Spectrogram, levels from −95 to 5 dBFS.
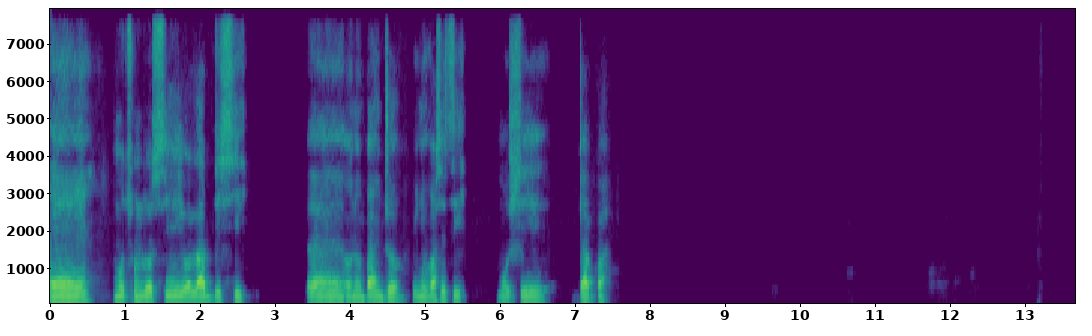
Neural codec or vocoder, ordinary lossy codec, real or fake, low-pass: codec, 16 kHz, 4 kbps, FreqCodec, smaller model; none; fake; none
